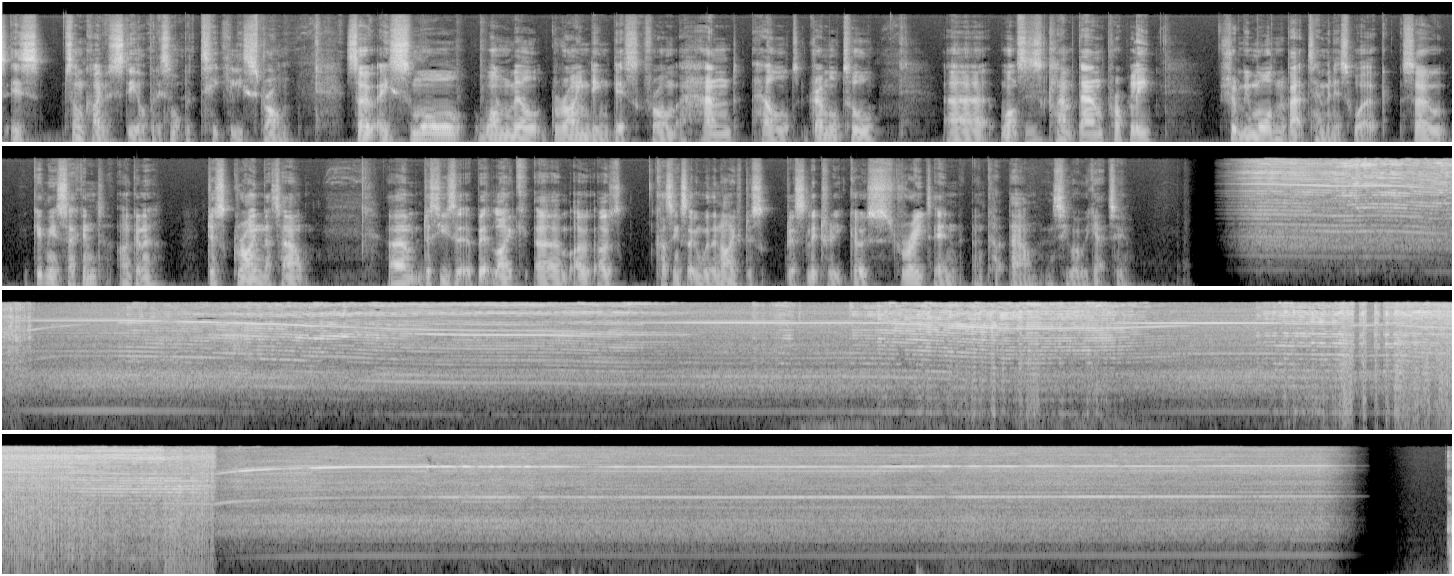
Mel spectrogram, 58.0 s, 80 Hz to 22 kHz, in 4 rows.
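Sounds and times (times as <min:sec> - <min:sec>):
rotary tool motor whine: 0:29.1 - 0:57.2.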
